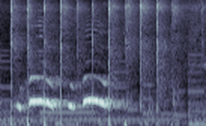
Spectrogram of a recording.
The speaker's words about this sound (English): Give it to him. With a big round clap of applause and a couple of whoos this morning.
